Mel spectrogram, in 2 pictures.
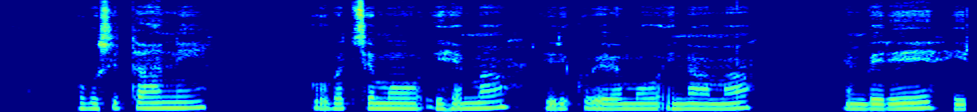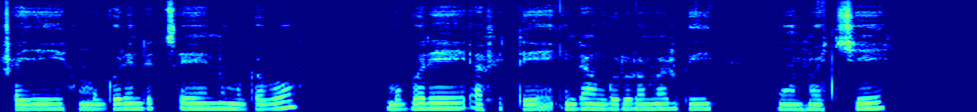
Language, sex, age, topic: Kinyarwanda, female, 25-35, health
